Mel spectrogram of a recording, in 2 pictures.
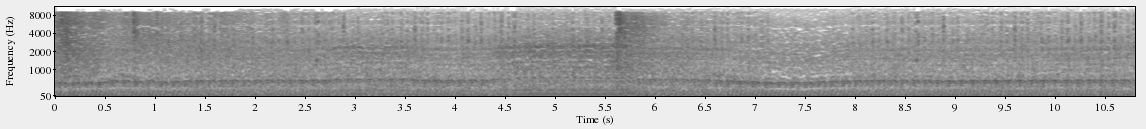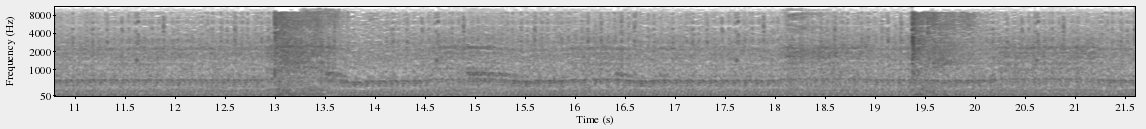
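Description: A tank engine rumbles and drones steadily as it drives.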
